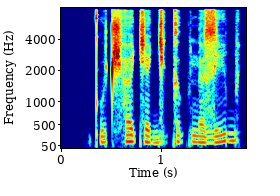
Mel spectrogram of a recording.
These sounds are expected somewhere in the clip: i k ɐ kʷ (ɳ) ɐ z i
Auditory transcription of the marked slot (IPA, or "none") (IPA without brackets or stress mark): n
